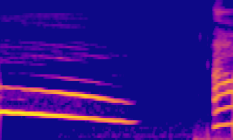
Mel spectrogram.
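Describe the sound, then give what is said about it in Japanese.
A person's voice imitating a dog howling: one long, loud, sustained tone that slides gently downward in pitch, then fades. After a short pause, another voiced sound starts. “お題は犬の遠吠え。 犬の 遠吠え。”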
